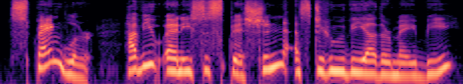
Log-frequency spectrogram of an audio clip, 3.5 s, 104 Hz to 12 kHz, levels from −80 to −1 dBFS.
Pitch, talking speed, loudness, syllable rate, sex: 220 Hz, 205 wpm, -19 LUFS, 5.7 syllables/s, female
